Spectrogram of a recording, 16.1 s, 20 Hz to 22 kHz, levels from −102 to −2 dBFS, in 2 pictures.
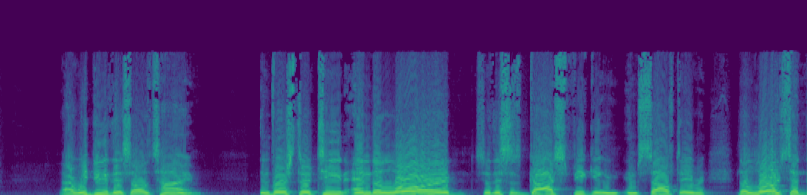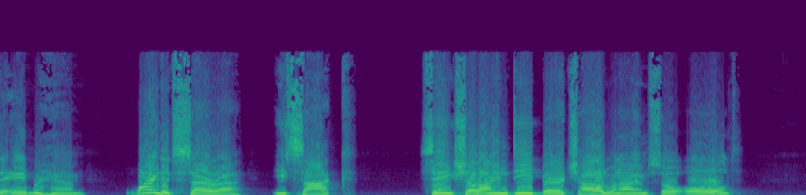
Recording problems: distortion; heavy; 13% of the sound clipped

